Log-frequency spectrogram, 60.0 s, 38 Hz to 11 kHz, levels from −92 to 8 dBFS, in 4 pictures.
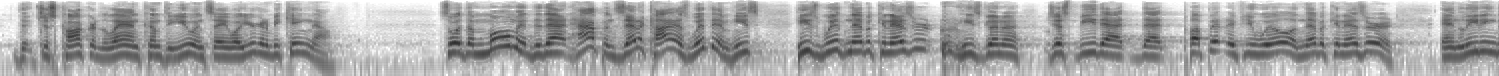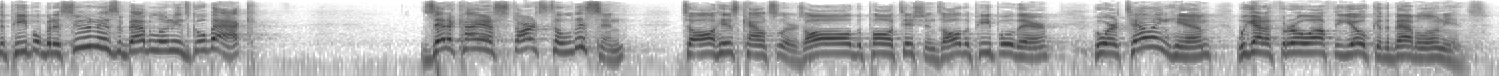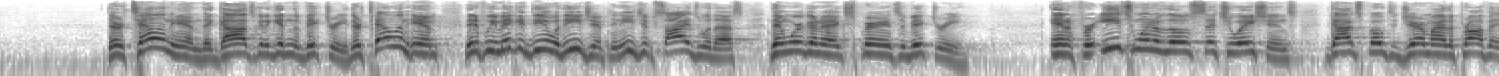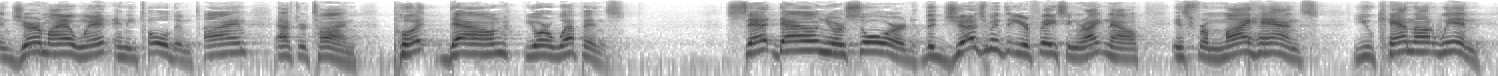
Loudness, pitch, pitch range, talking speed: -23 LUFS, 205 Hz, 170-230 Hz, 165 wpm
